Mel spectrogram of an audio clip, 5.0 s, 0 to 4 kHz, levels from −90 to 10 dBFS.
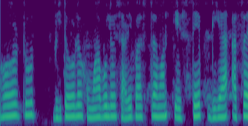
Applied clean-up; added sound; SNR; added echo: none; none; none; none.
